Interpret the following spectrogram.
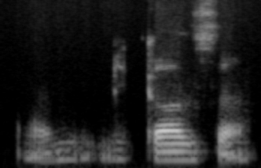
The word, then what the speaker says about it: because: Because everybody's after love. Você escuta um Zé aqui. Because.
